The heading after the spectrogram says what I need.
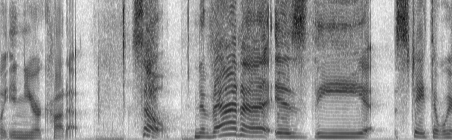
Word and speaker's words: Nevada: Nevada means snow-capped but if you say the state's name with the Spanish pronunciation Nevada you probably don't live there don't laugh for me locals usually pronounce it Nevada so Nevada or Nevada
